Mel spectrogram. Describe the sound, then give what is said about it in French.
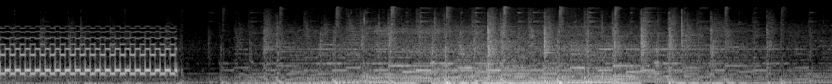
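A telephone ringing on a call placed from Prague to Paris: one continuous, buzzy ring tone lasting nearly two seconds. It stops abruptly and gives way to a dense, rumbling wash of noise. “Allô, allô, allô Paris, ici Prague, Radio Prague appelle le Centre tchèque de Paris.”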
